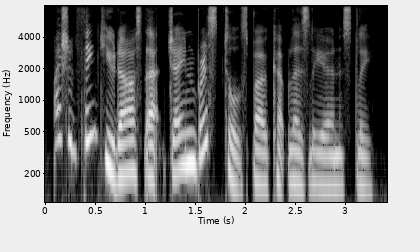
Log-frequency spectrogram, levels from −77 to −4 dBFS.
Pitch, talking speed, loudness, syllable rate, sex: 210 Hz, 210 wpm, -17 LUFS, 5.4 syllables/s, female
